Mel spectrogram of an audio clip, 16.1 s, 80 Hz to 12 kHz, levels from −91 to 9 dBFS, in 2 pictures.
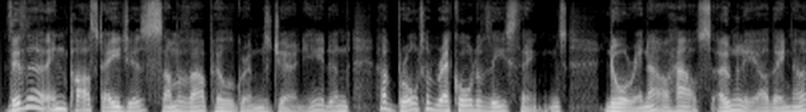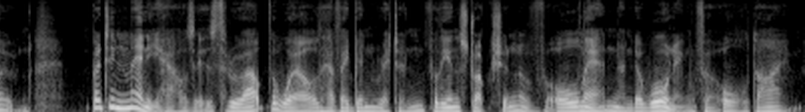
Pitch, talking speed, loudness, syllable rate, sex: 125 Hz, 180 wpm, -19 LUFS, 4.4 syllables/s, male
